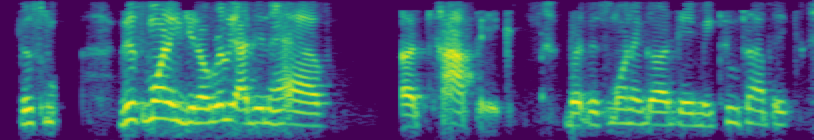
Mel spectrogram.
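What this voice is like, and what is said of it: Troubled, strained voice. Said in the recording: “Excuse my voice. I've been battling with this voice this morning.”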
